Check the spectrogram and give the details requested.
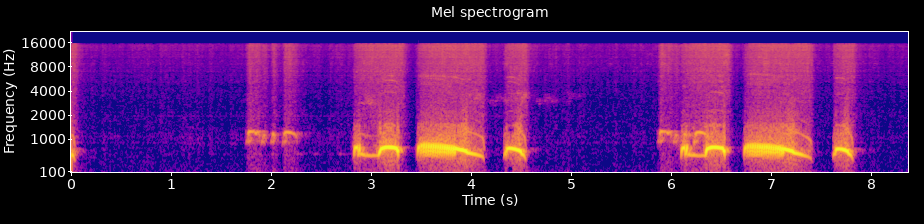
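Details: Spotted dove giving the 'kuk satu' call style: faint higher wavering notes, then a low three-part phrase, a dipping double coo, a long loud falling coo and a short final kuk. The phrase is repeated twice in quiet surroundings.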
